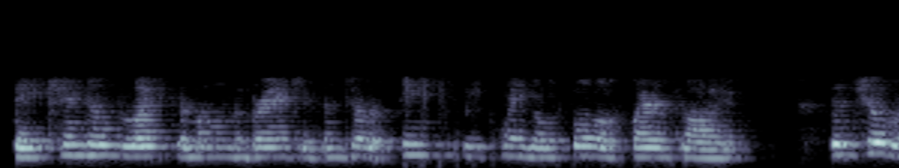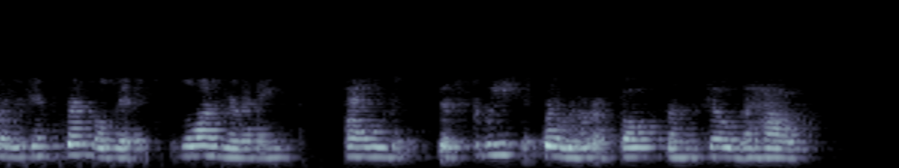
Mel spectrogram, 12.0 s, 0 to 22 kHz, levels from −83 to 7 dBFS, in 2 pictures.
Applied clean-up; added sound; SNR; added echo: neural mask model DeepFilterNet 3.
